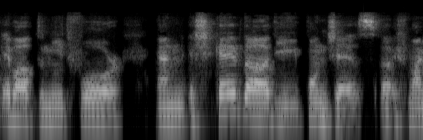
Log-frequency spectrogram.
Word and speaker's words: esquerda de pontes: transition, you spoke about the need for an esquerda de pontes, if my pronunciation is correct, Yeah, a yeah, yeah.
